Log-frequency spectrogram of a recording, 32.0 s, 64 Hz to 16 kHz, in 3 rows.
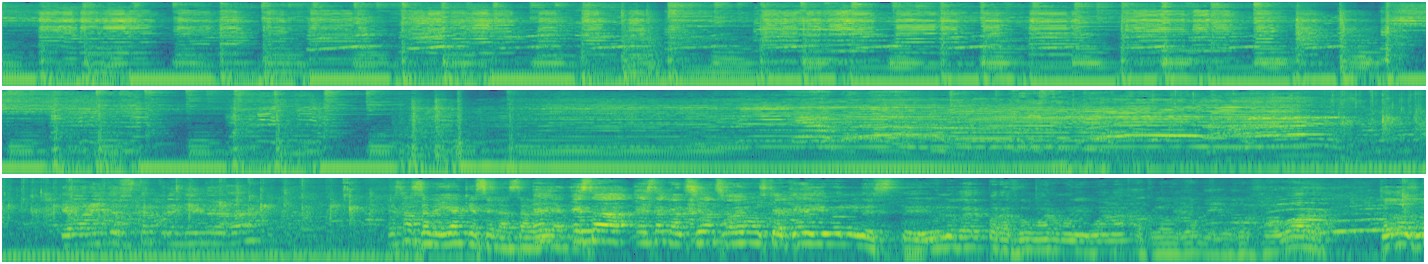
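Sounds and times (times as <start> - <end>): live band playing: 0.0 - 29.0
person singing: 2.1 - 10.5.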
